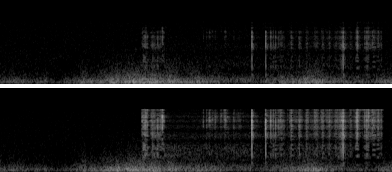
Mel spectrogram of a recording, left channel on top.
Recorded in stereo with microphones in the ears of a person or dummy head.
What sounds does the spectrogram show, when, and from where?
1.4 s a dropped coin: 55° right (ahead or behind)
